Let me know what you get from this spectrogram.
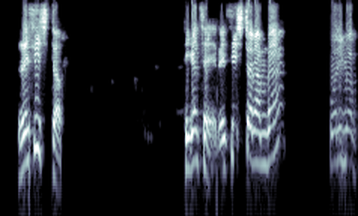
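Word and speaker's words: resistor: মানে বানান করতে কিন্তু আমার রেসিস্টর হবে, কিন্তু উচ্চারণ করতে আমরা রেজিস্টার উচ্চারণ করি, কিন্তু এটা রেসিস্টর।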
